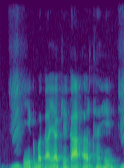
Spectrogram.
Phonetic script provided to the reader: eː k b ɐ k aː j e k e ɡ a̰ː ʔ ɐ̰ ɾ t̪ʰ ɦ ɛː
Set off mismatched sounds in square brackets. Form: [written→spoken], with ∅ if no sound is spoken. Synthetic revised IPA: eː k b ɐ k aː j [e→a] k e [ɡ→k] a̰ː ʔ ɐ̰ ɾ t̪ʰ ɦ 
